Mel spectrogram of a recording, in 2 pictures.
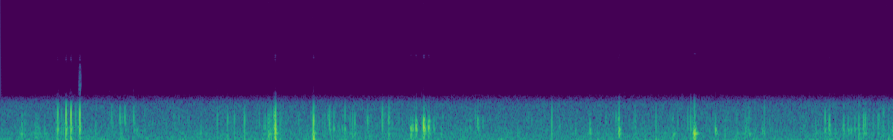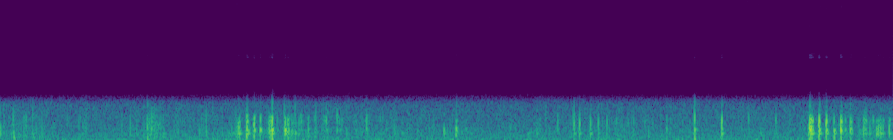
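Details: Stomach bowel sounds recorded through a stethoscope after eating McDonald's: muffled gurgles, pops and rumbles, frequent and irregular, active digestion.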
